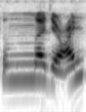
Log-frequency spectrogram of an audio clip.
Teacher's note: سا کی پیش کو میم مشدد کے ساتھ ملاتے ہوئے غنہ کرنا ہے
